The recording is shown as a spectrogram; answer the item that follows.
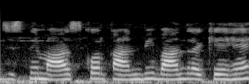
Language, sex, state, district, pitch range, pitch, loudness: Hindi, female, Uttar Pradesh, Jalaun, 225-250 Hz, 235 Hz, -14 LUFS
